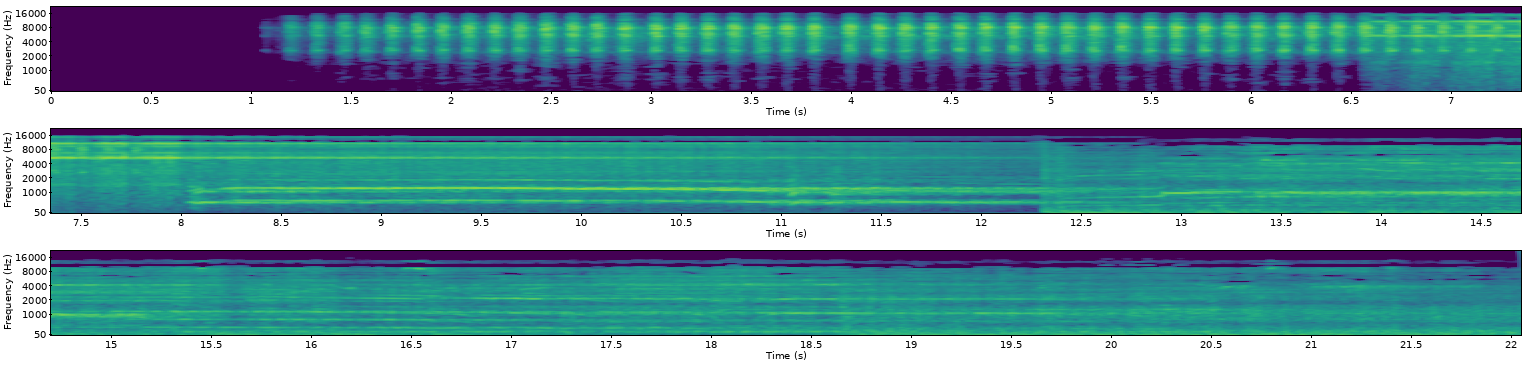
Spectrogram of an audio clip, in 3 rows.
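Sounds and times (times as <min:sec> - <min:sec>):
rapid high-pitched pulsing: 0:05.6 - 0:09.1.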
